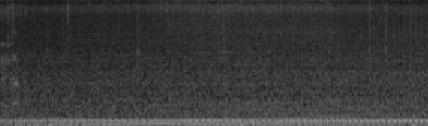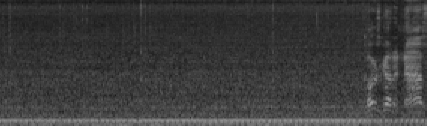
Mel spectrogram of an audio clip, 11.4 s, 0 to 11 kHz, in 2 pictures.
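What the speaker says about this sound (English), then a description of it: "Car's got a nice rumble to it, not real loud." A 1968 Chevrolet Camaro engine rumbles low and steady from inside the moving car, a continuous deep drone throughout, with someone talking over it.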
